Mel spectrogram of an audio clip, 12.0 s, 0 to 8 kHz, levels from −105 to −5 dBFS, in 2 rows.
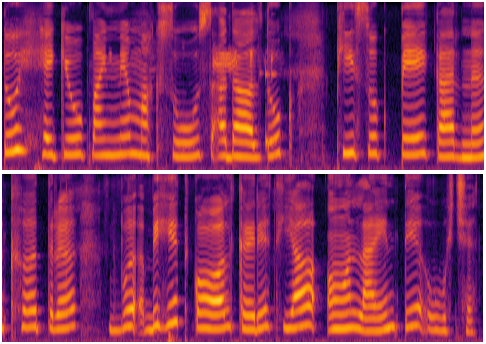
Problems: constant background noise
